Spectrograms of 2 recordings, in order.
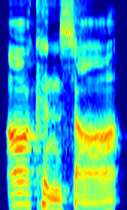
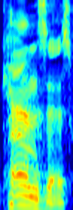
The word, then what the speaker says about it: Arkansas: Also, why is Arkansas and Kansas? Why are they not pronounced the same when one is Arkansas and the other is Kansas?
